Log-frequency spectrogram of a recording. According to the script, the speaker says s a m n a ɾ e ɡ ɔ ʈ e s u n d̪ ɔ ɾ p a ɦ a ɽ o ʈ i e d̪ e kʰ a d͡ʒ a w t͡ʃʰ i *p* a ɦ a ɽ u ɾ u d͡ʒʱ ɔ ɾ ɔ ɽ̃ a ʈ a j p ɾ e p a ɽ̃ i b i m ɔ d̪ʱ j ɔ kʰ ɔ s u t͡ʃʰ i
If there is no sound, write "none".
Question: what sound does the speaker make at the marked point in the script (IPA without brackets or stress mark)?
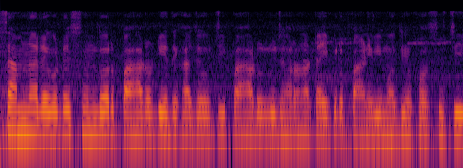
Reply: p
